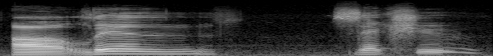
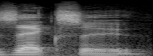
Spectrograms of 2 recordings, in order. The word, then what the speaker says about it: Lin Zexu: Chinese and corrected me on a number of pronunciations lin zexu section it's not sex ooh it's anyway he was to stop the opium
